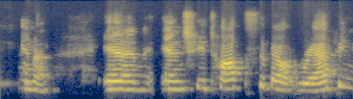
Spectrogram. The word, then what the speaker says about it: Pema: on I've always called her Kima. Pema.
